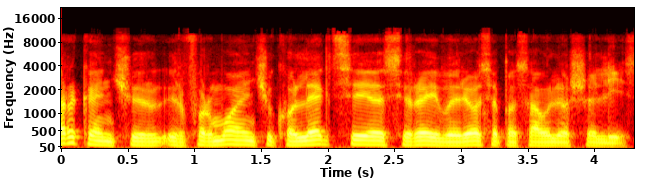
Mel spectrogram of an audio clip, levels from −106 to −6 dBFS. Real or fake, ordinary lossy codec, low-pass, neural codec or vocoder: real; Opus, 24 kbps; 9.9 kHz; none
